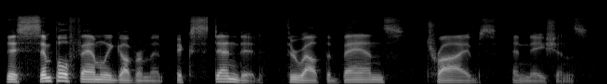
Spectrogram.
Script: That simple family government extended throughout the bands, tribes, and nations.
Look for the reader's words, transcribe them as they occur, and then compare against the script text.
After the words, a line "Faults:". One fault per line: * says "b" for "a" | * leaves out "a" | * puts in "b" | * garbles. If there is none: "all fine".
This simple family government extended throughout the bands, tribes, and nations.
Faults:
* says "This" for "That"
